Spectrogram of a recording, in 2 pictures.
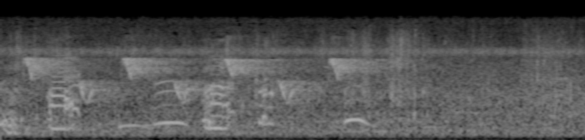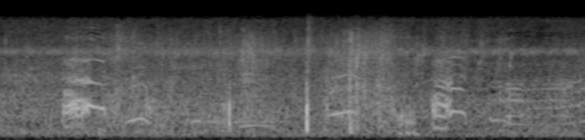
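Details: Young monkey crying for its mother, a run of four similar drawn-out wailing calls about a second apart, followed by softer, scattered squeaks and a few sharp clicks.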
